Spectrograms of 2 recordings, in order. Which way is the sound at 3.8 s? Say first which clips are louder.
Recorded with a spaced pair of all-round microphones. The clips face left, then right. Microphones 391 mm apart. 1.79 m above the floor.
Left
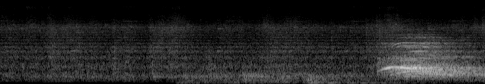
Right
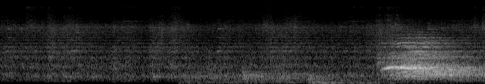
Left 2 dB; 25° right (ahead or behind).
